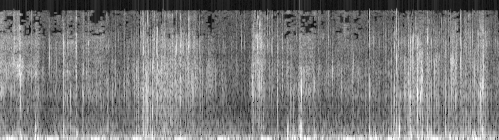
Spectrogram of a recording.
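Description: A clear plastic bag full of small red gel or water beads is held in front of a microphone and squeezed and crinkled with the fingers and long nails. The result is a steady, close crinkling with dense, bright plastic crackles and soft squishy crunches over a low handling rumble.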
